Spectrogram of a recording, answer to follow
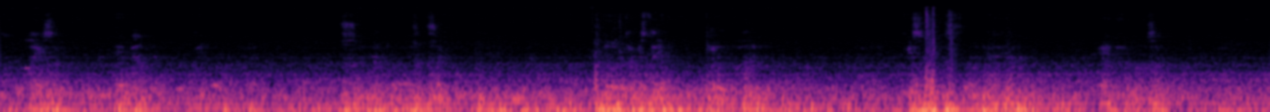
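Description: Road and tyre rumble inside the cabin of a moving Mercedes-Benz car, with a few short sharp knocks, the loudest a little after nine seconds.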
